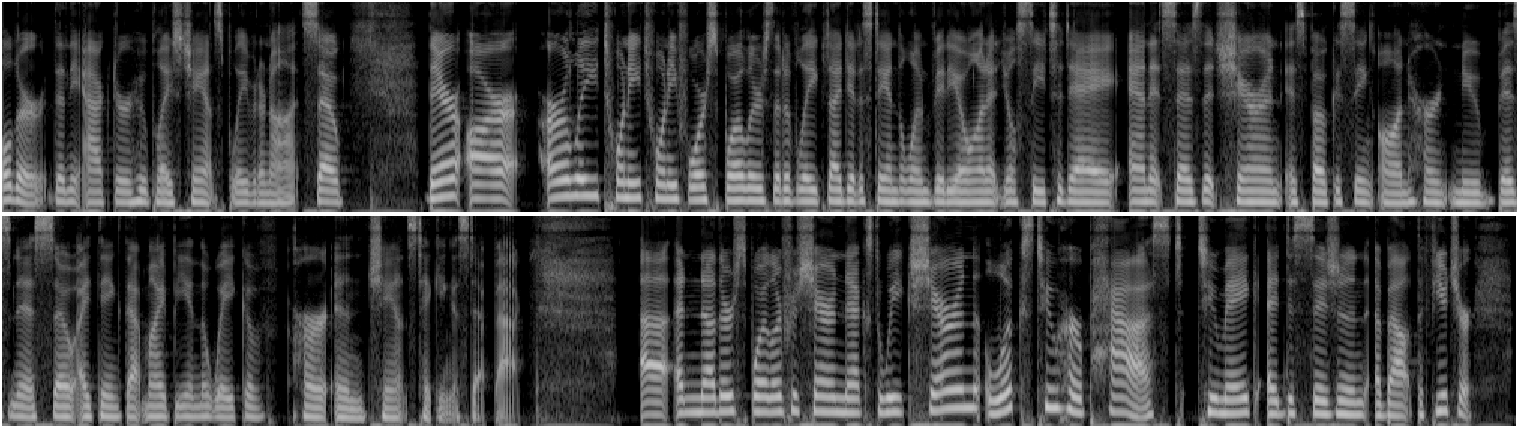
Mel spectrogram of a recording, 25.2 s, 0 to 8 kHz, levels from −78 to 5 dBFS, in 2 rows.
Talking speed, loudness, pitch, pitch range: 185 wpm, -23 LUFS, 160 Hz, 150-195 Hz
